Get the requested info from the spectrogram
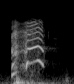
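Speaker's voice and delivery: very high yelp of fright; short high scream; frightened squeal. Real, not acted. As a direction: squeal in panic. Monster scare in game.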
